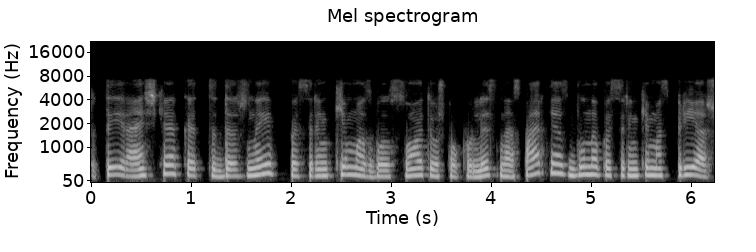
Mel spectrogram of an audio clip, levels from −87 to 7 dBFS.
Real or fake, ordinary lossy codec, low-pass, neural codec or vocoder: real; Opus, 32 kbps; 7.2 kHz; none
